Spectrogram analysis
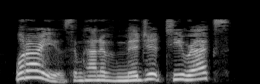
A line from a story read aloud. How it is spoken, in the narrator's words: Penny laughed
